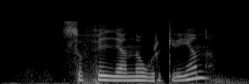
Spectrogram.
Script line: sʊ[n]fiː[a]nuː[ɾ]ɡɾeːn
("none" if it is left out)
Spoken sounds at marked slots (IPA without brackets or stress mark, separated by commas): none, a, ɾ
